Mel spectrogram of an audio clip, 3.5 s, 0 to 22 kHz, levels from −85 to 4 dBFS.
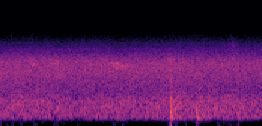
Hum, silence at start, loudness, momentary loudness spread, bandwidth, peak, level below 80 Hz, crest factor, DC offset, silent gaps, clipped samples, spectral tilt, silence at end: none; 0 s; -32 LUFS; 3 LU; 9.6 kHz; -10 dBFS; -64 dBFS; 24 dB; under 0.1%; none; under 0.1%; -3 dB/octave; 0 s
